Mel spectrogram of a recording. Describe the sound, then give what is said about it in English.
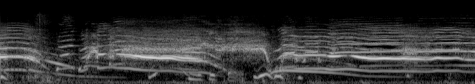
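Several boys shout loudly at a crying, wailing boy, telling him to shut up and not to cry; one of the boys had just hit him across the back with a stick. Their high, strained voices overlap in a continuous, agitated commotion. “And the other boys are shouting at him. They're telling him to shut up.”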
